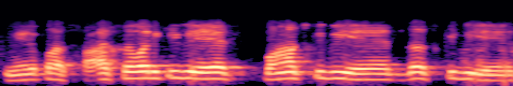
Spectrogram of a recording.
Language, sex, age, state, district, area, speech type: Hindi, male, 60+, Rajasthan, Jodhpur, urban, conversation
